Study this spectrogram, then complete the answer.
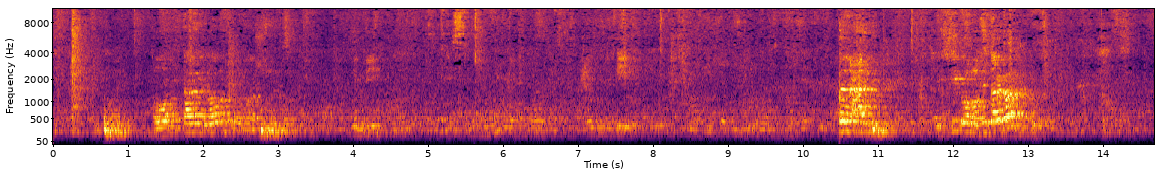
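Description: A man speaks through a microphone and a loudspeaker, explaining calmly in a room with some echo.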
